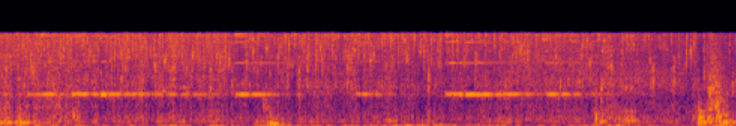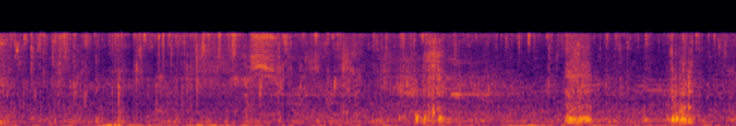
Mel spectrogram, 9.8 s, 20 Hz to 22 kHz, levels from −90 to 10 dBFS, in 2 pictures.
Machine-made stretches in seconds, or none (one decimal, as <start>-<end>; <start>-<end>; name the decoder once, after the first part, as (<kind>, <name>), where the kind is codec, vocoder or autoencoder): 5.6-6.6 (codec, SNAC)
